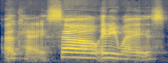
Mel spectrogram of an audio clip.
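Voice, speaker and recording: Squeaky, gravelly-voiced woman streamer. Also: slow, fairly bright tone. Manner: blunt and dismissive, rambling. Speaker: streamer reading chat. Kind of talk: casual live-stream commentary. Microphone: cheap twelve-dollar mic.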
